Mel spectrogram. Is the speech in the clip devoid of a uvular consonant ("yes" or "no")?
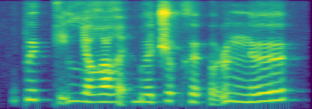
no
